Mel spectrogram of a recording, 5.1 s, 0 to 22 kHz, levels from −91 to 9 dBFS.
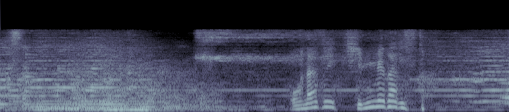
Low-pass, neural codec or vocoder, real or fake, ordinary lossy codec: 7.2 kHz; codec, 44.1 kHz, 2.6 kbps, DAC; fake; none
